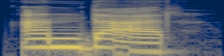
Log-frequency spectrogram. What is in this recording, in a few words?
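"andar", slow, Spanish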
